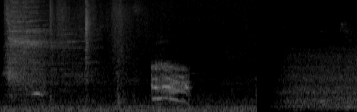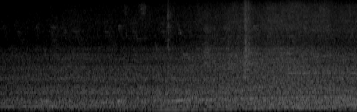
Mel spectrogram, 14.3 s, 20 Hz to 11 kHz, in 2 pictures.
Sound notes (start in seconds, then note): 0.3 man scoffing; 5.6 cars passing; 6.7 bird chirping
